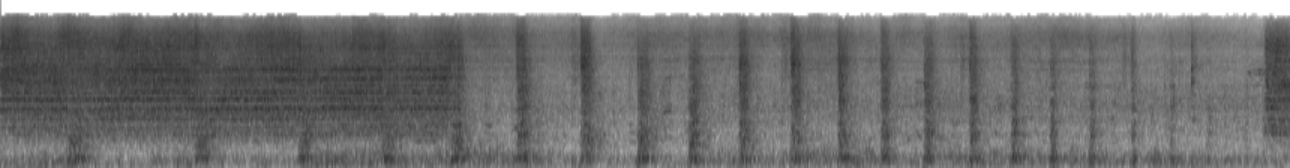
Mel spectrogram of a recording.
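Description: A steam locomotive chuffs in strong, rhythmic puffs.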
